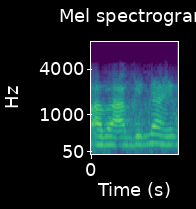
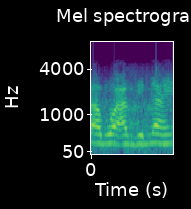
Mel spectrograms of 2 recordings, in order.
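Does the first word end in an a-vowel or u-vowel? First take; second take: a-vowel; u-vowel. First: The first word ends in an a-vowel. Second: The first word ends in a u-vowel. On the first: The word is treated as accusative. The speaker calls it right. "إنما تقول أبا عبد الله، واجب النصب" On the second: The word is treated as nominative. The speaker calls it wrong. "لا تقول أبو عبد الله"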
